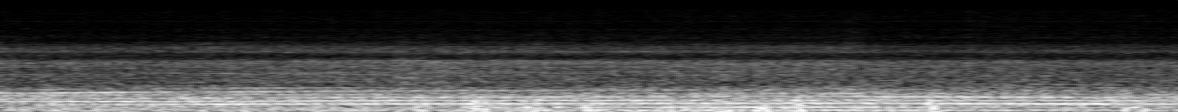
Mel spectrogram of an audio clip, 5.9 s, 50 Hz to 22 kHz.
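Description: A 50cc two-stroke automatic scooter engine running flat out at a steady, high-revving note over a low rushing wind noise. It is near its top speed and has run out of breath, pulling heavily above about 45 km/h.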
